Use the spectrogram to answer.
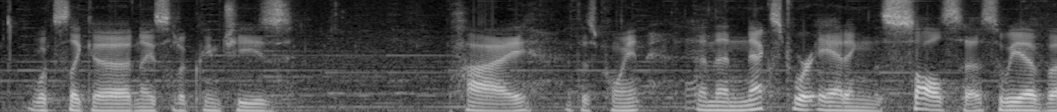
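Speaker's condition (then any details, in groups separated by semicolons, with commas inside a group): No condition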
